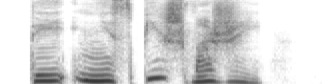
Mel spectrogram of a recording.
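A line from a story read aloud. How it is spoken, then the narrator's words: Whisper. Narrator (Russian): прошептала она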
